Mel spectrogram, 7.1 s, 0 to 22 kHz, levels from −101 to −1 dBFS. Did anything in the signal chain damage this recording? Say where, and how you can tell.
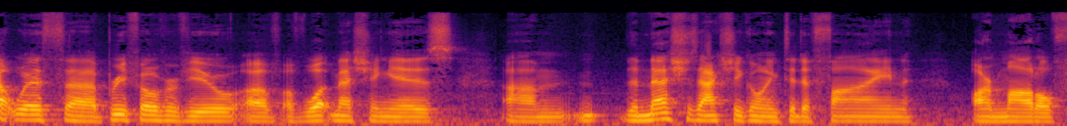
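No, nothing in the signal chain has left an audible mark on this audio. No stage between capture and playback shows itself in the sound, so there is nothing to trace back to a point in the path.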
